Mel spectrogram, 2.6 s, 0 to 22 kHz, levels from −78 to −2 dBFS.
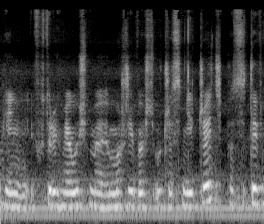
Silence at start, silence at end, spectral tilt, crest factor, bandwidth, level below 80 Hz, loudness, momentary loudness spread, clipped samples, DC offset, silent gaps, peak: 0 s; 0 s; -4 dB/octave; 16 dB; 19.5 kHz; -50 dBFS; -17 LUFS; 3 LU; under 0.1%; under 0.1%; none; -2 dBFS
